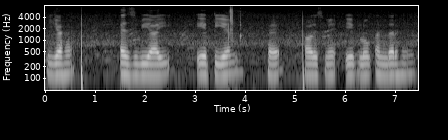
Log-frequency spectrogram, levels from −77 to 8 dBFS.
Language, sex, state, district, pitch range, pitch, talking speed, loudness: Hindi, male, Uttar Pradesh, Lucknow, 120-125 Hz, 125 Hz, 80 wpm, -22 LUFS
